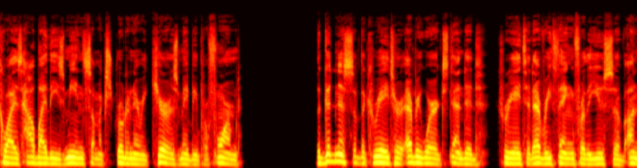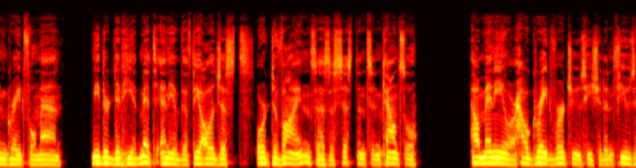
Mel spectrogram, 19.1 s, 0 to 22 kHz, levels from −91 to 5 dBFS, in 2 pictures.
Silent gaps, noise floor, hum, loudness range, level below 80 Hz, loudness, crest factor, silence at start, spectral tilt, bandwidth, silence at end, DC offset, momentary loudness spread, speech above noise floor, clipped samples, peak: none; under -90 dBFS; none; 3 LU; -58 dBFS; -19 LUFS; 16 dB; 0 s; -5.5 dB/octave; 14 kHz; 0 s; under 0.1%; 7 LU; over 72 dB; under 0.1%; -4 dBFS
